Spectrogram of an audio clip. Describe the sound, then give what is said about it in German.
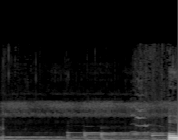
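A steady outdoor backdrop of chirping insects and soft rhythmic pulses, then a sudden loud kitten meow bursts in right at the end as the kitten is played with using a long, thin twig. “Du nimmst einen langen, dünnen Zweig vom Boden und fängst an, mit der kleinen Katze zu spielen”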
